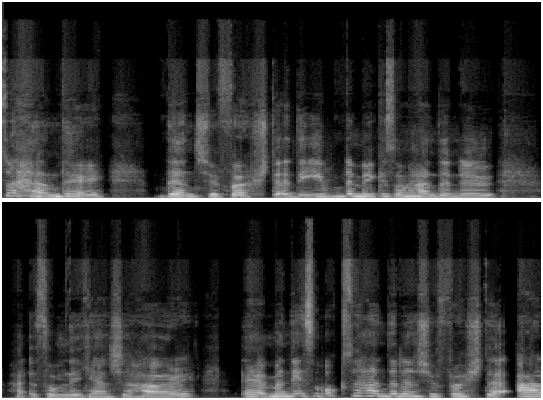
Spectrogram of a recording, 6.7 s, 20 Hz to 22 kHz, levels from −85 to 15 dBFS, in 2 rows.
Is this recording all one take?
no; 3 cuts; at 2.1 s, 3.5 s, 4.7 s

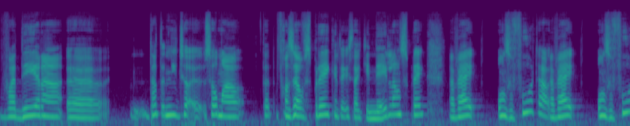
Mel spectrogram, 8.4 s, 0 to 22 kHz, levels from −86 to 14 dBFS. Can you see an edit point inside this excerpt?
yes; 1 cut; at 7.3 s

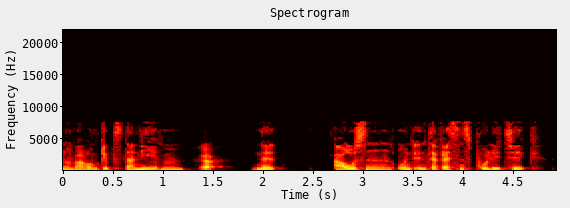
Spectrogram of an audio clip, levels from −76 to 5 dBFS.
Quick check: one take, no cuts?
yes; 0 cuts

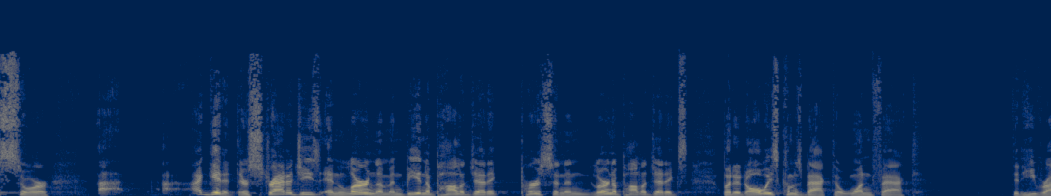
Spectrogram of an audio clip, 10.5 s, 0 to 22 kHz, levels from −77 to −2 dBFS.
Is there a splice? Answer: no; 0 cuts

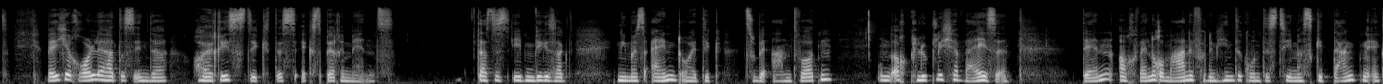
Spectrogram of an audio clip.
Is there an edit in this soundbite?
yes; 1 cut; at 4.7 s

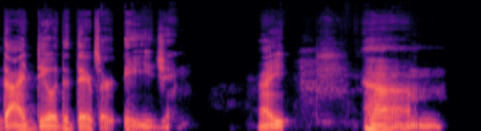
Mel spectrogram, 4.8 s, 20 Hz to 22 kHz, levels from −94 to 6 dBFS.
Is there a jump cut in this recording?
yes; 1 cut; at 0.9 s

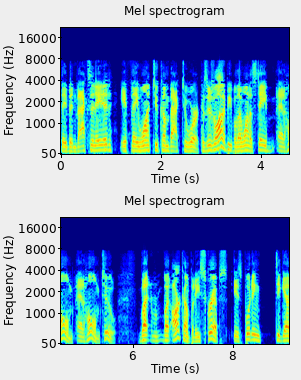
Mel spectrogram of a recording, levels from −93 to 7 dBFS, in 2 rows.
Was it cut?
yes; 2 cuts; at 4.8 s, 7.9 s

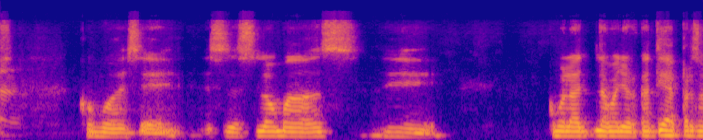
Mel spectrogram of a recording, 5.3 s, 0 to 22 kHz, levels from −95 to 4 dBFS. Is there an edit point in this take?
no; 0 cuts

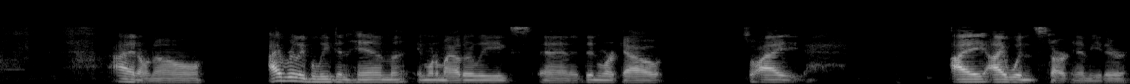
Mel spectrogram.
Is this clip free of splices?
yes; 0 cuts

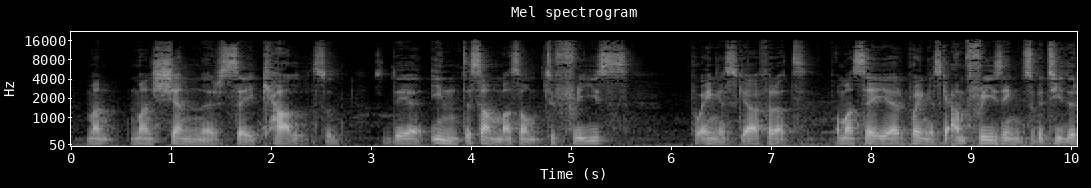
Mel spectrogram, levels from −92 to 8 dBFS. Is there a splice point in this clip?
no; 0 cuts

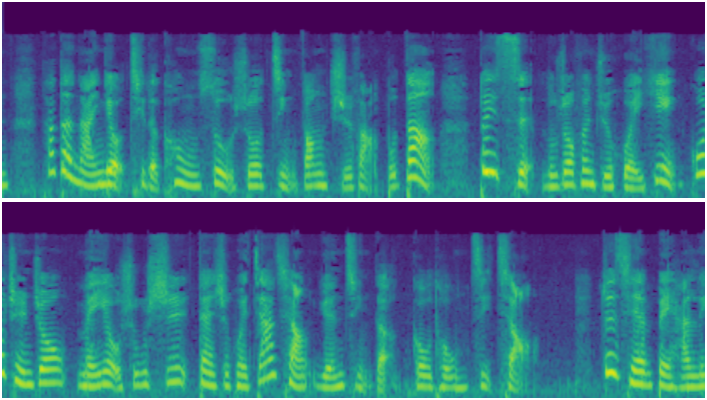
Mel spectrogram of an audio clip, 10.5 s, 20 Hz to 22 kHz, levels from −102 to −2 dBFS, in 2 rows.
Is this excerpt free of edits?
yes; 0 cuts

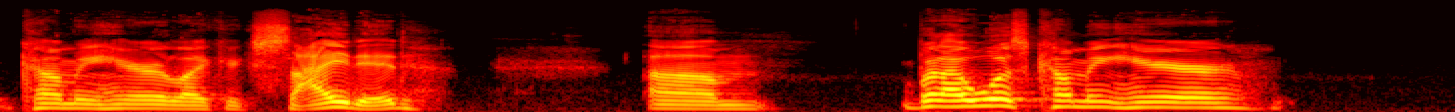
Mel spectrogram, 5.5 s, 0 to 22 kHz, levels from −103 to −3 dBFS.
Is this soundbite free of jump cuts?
yes; 0 cuts

